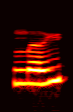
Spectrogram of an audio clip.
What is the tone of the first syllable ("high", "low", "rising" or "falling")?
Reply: rising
